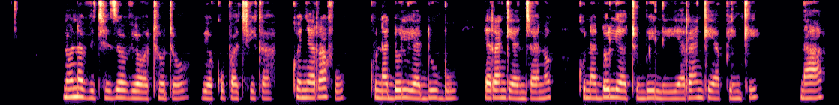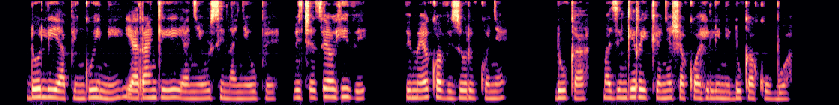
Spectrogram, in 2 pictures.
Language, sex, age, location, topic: Swahili, female, 18-24, Nairobi, finance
